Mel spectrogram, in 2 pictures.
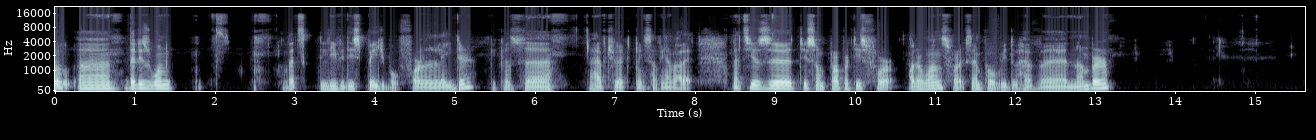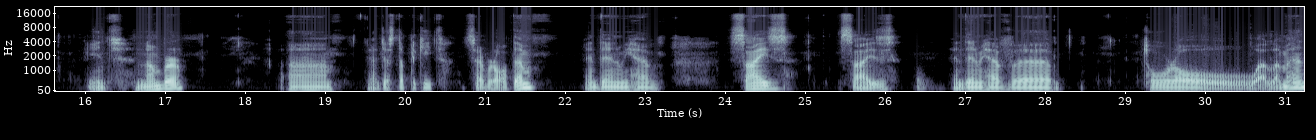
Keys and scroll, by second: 0.8 Return, 9.0 Return, 19.7 super+d.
